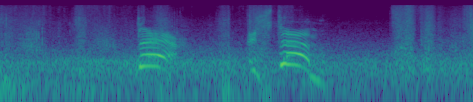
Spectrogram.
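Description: A man calls out loudly.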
